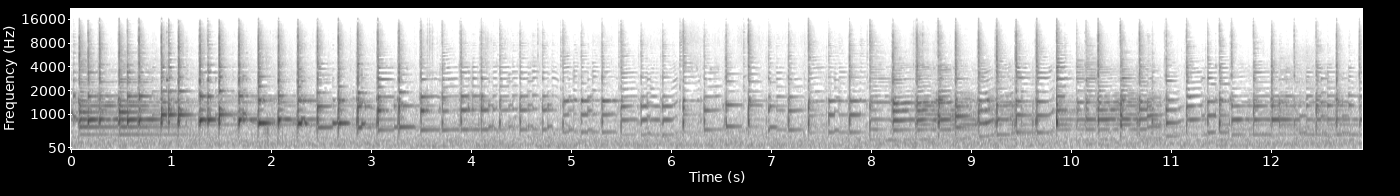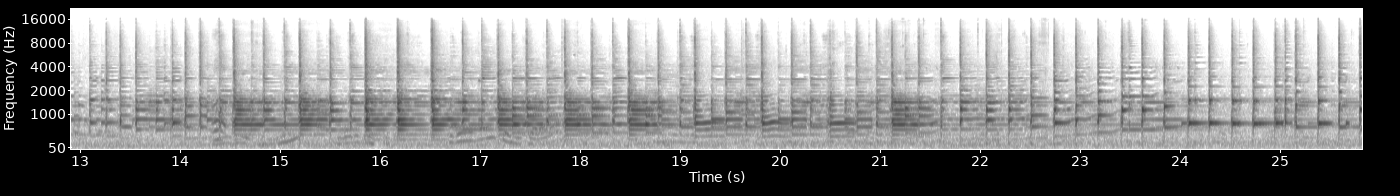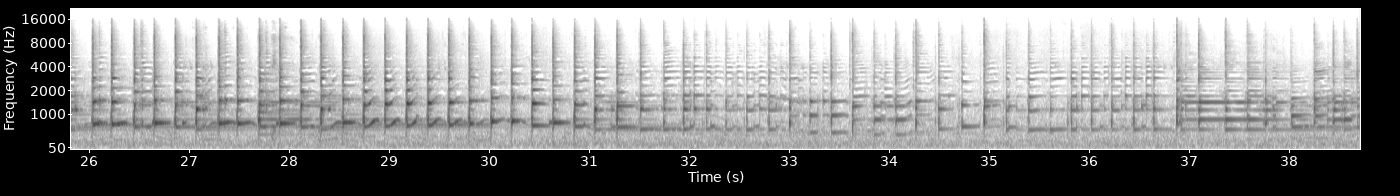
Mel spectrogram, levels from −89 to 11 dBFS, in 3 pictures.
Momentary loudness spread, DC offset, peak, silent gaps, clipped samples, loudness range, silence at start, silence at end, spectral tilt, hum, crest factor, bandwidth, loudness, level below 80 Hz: 13 LU; under 0.1%; -4 dBFS; none; under 0.1%; 11 LU; 0 s; 0 s; -1.5 dB/octave; none; 24 dB; 17 kHz; -27 LUFS; -62 dBFS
